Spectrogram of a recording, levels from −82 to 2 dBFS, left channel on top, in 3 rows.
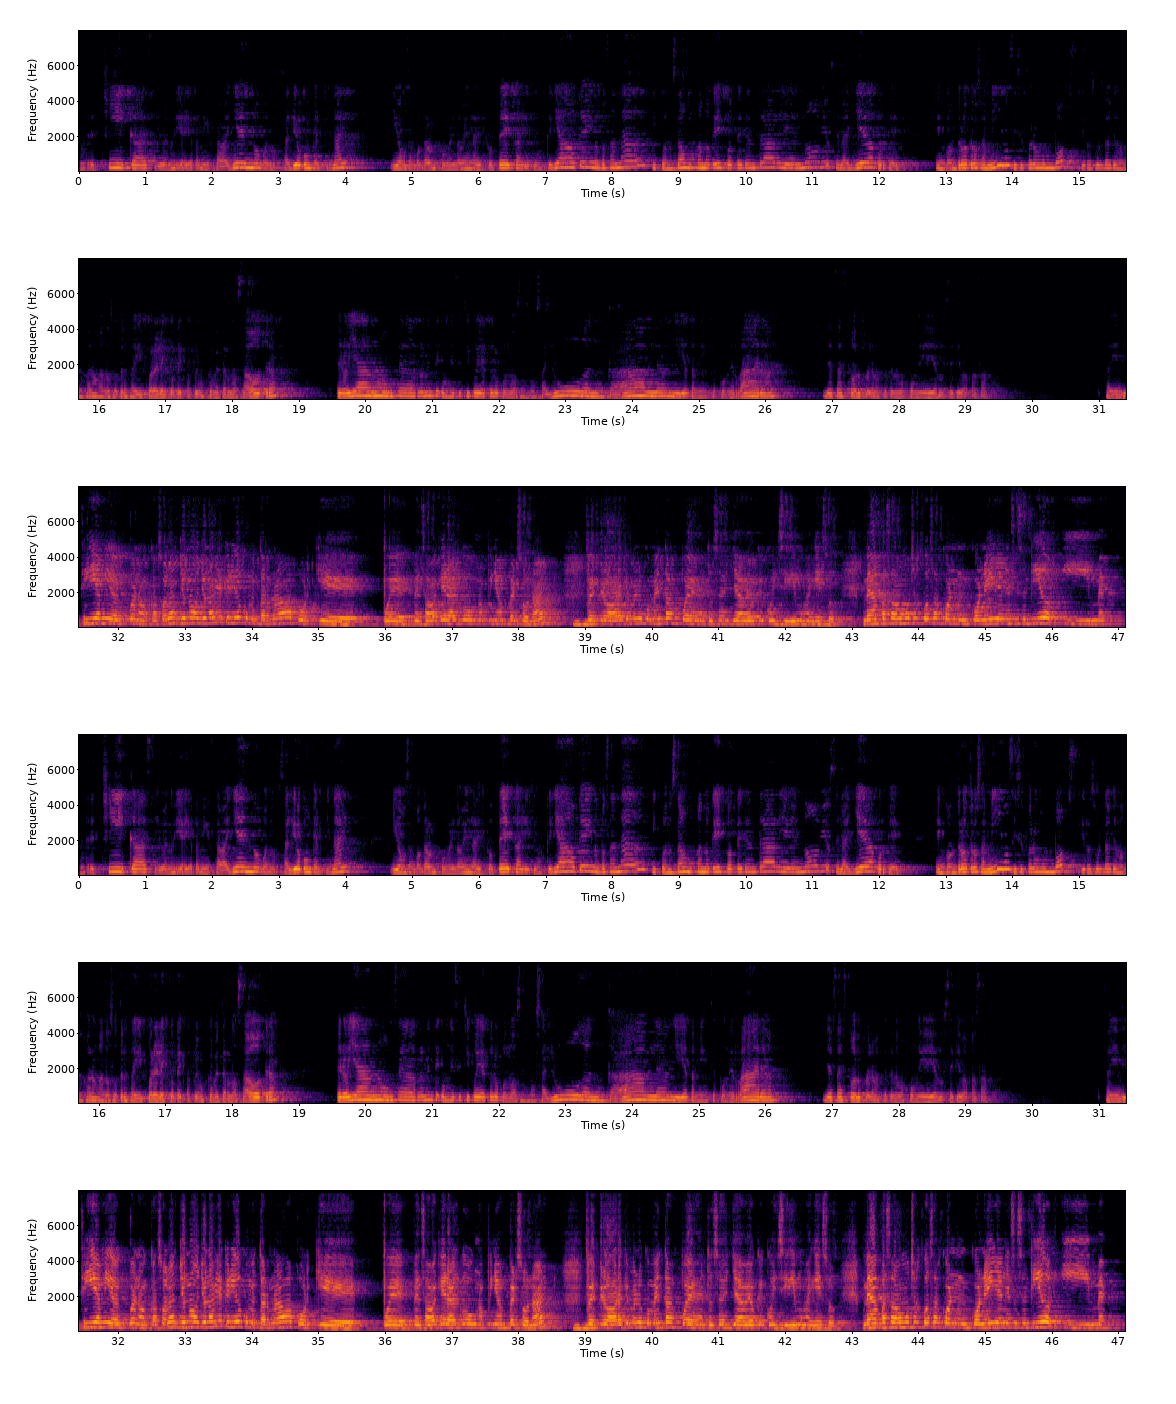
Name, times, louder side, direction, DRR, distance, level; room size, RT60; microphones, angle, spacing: voice 1, 0.0-4.1 4.7-12.4 12.8-18.8 19.6-26.2 26.9-29.4 31.1-31.6 38.8-39.2, right 2 dB, 80° right, 3 dB, 1.4 m, -28 dB
voice 2, 31.4-35.6 36.0-46.8, right 3 dB, 65° right, 3 dB, 3.3 m, -22 dB
25.5 x 25.0 x 5.4 m, 1.2 s
head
